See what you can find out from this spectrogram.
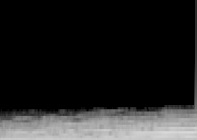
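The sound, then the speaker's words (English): Vehicle siren switched on, a loud, steady harmonic wail that climbs slowly in pitch across the whole clip, with no voices. “Come on, hit your siren.”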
